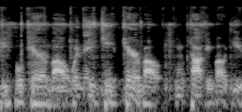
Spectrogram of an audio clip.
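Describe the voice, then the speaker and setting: Noticeable background noise under a man talking at a moderate pace. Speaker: gaming streamer and beatboxer. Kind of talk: live gameplay stream chat. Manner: repetitive stammering.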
